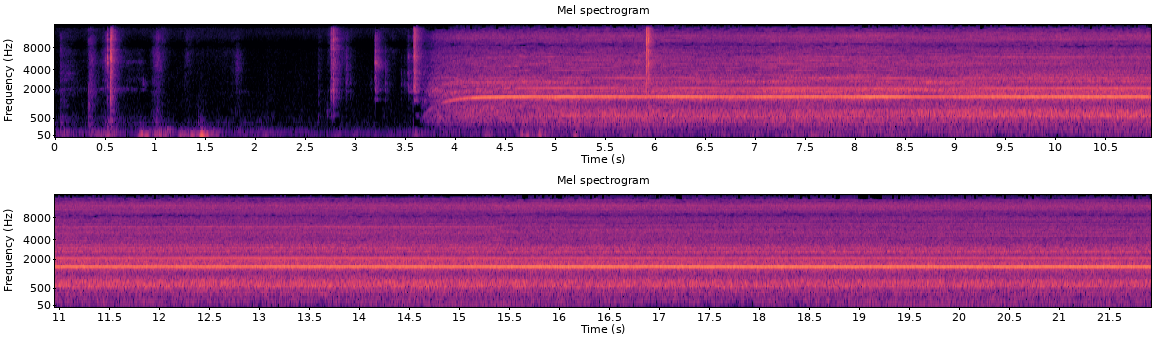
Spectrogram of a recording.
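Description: A heat gun roars on after a few seconds of quiet rustling and runs as a steady, loud blowing hiss with a faint whine, melting embossing powder on a handmade Christmas card of patterned designer paper.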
